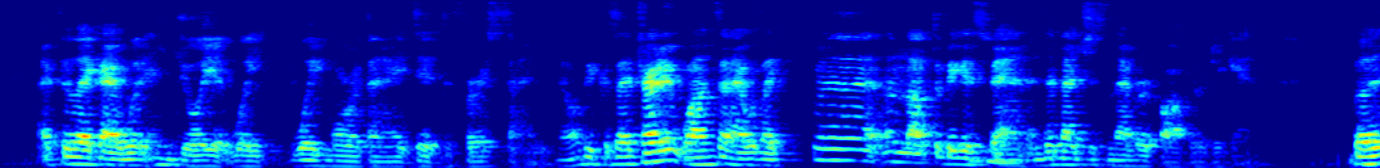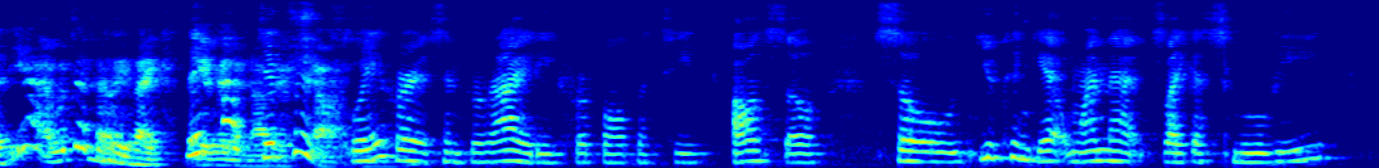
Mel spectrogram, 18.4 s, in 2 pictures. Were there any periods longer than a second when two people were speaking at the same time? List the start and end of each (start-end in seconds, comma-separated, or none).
10.4-12.0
